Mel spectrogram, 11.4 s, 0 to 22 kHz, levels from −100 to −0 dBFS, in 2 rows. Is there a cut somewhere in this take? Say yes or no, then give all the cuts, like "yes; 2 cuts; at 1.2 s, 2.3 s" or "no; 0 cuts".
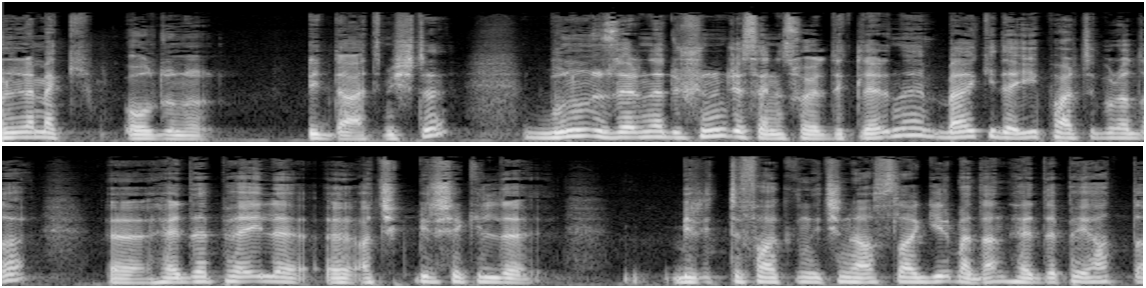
no; 0 cuts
